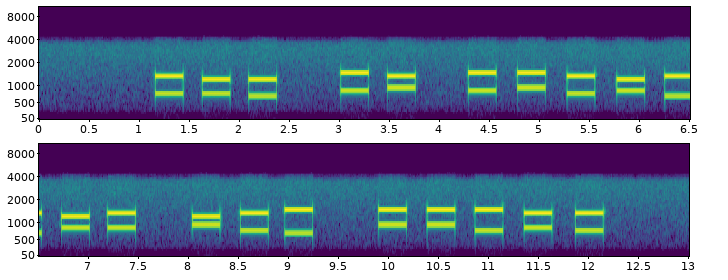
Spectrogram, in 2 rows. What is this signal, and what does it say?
DTMF, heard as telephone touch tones, dialled by hand, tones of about 280 ms. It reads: 541 90 9#57278 *53 ##685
